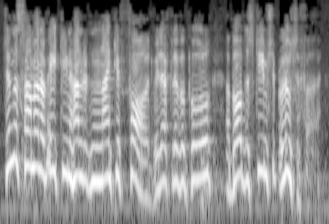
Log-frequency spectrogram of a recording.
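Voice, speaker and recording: High-voiced, fussy old Doctor Watson. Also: male voice, animated, fast. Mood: reminiscing. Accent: English. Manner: avuncular, hemming, slightly grumbling. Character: genial elderly English doctor, fussy old storyteller. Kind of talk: 1940s radio drama acting. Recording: muffled 1940s radio broadcast, music behind.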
